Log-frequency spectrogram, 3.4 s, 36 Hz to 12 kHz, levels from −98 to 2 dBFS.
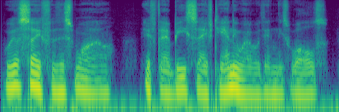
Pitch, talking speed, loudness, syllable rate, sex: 105 Hz, 250 wpm, -17 LUFS, 8.3 syllables/s, male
